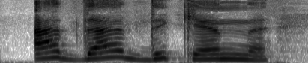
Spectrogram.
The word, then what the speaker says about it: Atateken: Et là, l'affaire, c'est que ça s'écrit Atateken et que ça oui. se prononce Adadeken.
